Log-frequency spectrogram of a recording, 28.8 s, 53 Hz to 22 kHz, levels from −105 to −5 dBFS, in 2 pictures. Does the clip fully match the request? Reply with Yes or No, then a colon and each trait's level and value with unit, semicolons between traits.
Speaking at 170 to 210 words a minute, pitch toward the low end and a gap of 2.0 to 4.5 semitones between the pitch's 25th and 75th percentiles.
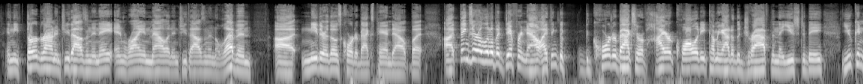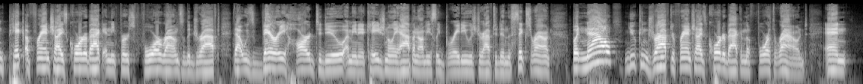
No: average, 190 wpm; medium, 150 Hz; average, 3.5 semitones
